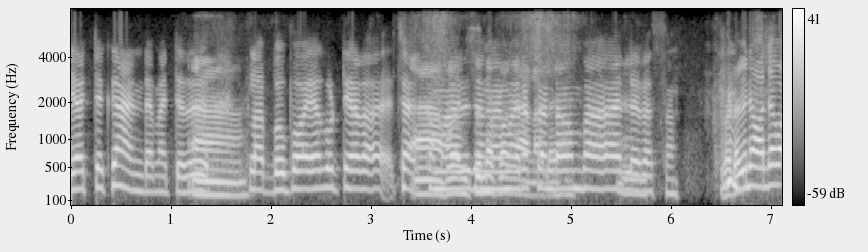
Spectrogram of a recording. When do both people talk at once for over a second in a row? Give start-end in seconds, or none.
3.5-4.9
